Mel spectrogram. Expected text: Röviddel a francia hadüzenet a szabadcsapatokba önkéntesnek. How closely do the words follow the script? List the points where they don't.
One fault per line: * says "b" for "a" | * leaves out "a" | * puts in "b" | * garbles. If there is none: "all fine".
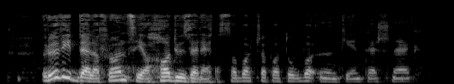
all fine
